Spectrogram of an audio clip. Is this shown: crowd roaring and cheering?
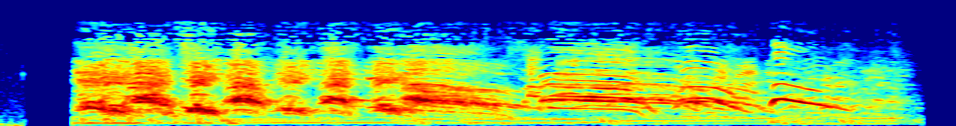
yes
